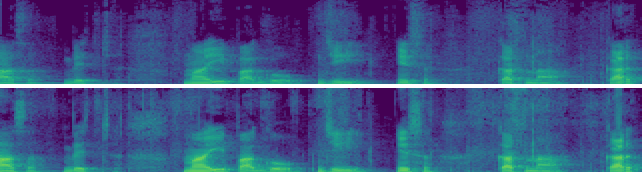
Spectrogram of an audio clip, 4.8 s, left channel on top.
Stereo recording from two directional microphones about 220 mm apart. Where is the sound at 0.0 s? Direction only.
30° right (ahead or behind).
